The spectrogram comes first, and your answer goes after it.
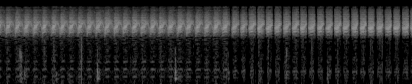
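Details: Huge cicadas singing on Crimean pistachio trees at Fiolent, Black Sea shore of Crimea; a harsh, shrill high-pitched buzz made of rapid, regular pulses, about ten per second, with a few faint clicks below.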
